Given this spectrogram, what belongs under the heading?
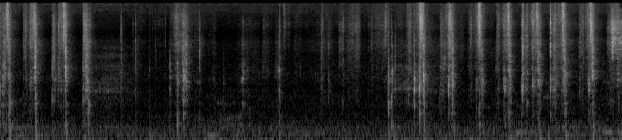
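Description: Tarot cards riffled and shuffled in quick irregular bursts of crisp papery flicks, close and fairly quiet, with no talking.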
